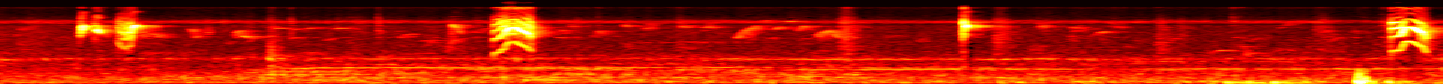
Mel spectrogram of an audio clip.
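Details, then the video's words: Sunbird calling on a tutor recording for competition birds: single high, sharp, downward-swooping chirps spaced a few seconds apart, with a brief low knock near the end and a steady faint hum throughout. "KONIN GACOR ISIAN MASTERAN UNTUK BURUNG LOMBA."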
